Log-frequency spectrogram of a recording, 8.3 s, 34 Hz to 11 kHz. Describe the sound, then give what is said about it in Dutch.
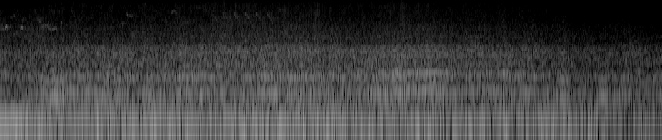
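A dense, steady drone of many honeybees buzzing around a hive, close and continuous for the whole stretch with no voices, easing slightly in loudness near the end. “Dus in, in, in, deze kast zitten misschien 50 tot 60.000 bijen.”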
